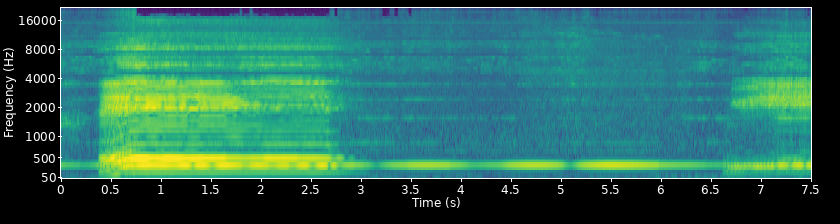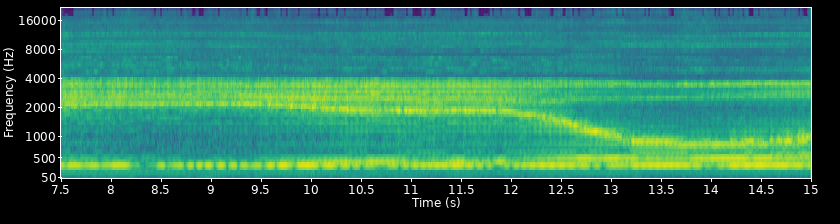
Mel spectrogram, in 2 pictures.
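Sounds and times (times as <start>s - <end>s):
overtone singing: 0.0s - 4.0s, 6.6s - 15.0s
crystal singing bowl ringing: 0.0s - 15.0s.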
